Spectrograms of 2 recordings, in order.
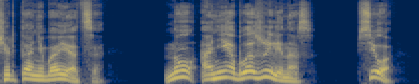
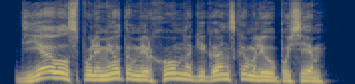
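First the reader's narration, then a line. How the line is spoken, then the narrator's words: Snort from aside. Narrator (Russian): хмыкнул стоявший в стороне Эмиль Казанов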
